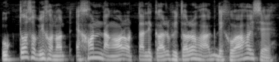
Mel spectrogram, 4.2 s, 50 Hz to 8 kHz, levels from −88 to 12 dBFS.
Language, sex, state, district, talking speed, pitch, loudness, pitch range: Assamese, male, Assam, Kamrup Metropolitan, 130 wpm, 135 Hz, -15 LUFS, 130-170 Hz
